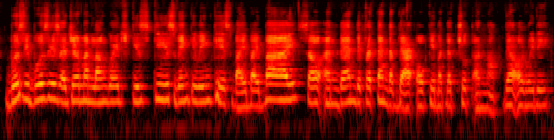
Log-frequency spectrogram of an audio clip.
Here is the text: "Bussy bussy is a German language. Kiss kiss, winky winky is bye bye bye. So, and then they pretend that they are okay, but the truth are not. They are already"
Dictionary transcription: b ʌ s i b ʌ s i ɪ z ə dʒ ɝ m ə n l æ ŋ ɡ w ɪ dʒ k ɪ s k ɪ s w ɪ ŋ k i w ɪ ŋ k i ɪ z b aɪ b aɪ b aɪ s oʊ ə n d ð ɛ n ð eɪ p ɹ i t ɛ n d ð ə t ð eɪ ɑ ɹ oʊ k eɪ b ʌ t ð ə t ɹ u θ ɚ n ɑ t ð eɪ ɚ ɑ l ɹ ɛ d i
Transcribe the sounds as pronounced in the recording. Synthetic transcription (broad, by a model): b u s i b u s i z ə dʒ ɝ m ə n l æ ŋ ɡ w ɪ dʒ k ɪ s k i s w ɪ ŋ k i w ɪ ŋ k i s b aɪ b aɪ b aɪ s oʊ ə n d ɛ n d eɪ p ɹ i t ɛ n d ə t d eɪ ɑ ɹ oʊ k eɪ b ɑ t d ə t ɹ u t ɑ n ɑ t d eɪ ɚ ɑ l ɹ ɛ d i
